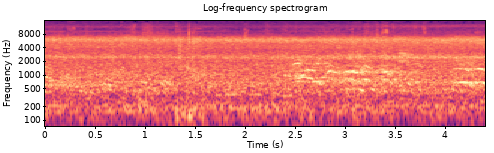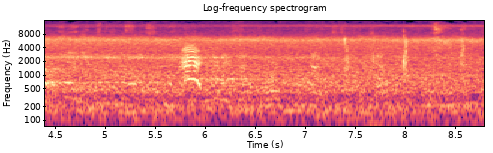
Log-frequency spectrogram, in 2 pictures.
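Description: Steady rushing noise of an air-supported sports dome's blowers and air handling, with faint distant shouts from players on the pitch and one louder call about six seconds in.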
